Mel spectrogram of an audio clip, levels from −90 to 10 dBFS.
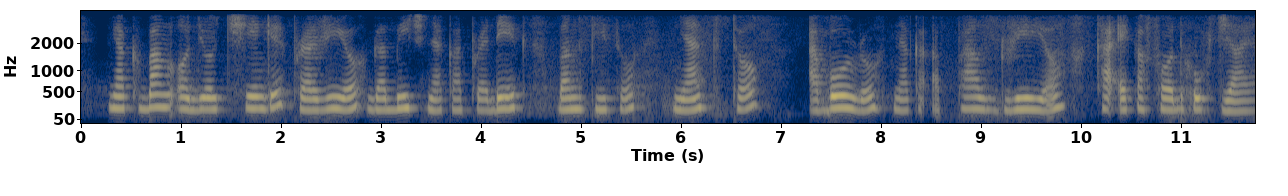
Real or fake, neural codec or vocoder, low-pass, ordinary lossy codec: fake; codec, 16 kHz, 1 kbps, X-Codec, WavLM features, trained on Multilingual LibriSpeech; 3.6 kHz; AAC, 32 kbps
